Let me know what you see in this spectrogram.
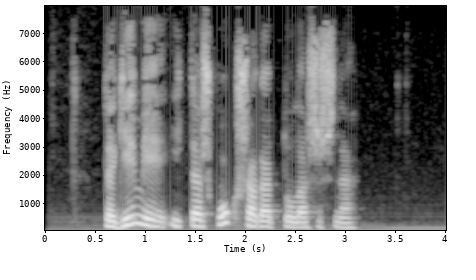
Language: Mari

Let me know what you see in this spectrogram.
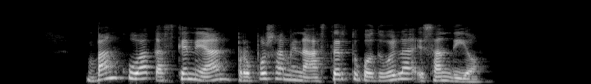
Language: Basque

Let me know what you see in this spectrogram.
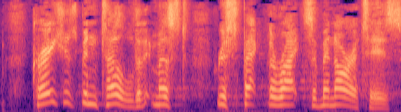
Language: English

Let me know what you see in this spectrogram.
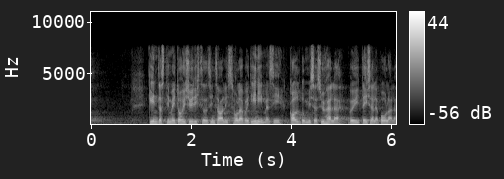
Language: Estonian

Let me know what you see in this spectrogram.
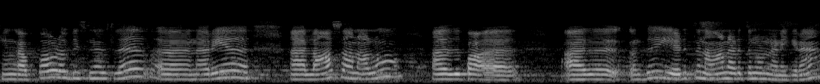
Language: Tamil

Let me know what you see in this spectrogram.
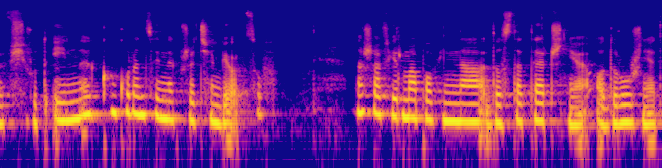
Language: Polish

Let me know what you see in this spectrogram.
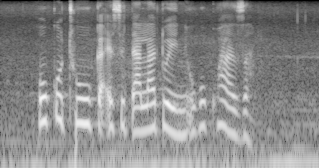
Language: Xhosa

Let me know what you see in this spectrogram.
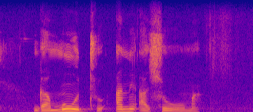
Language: Venda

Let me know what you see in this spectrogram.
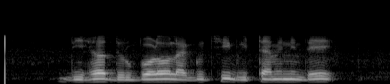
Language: Odia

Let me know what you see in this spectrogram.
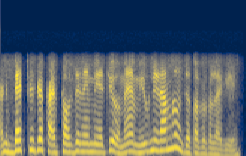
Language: Nepali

